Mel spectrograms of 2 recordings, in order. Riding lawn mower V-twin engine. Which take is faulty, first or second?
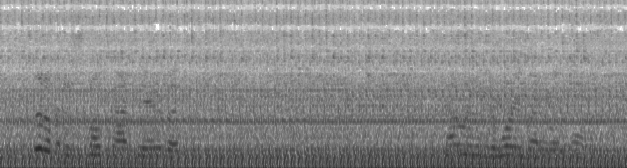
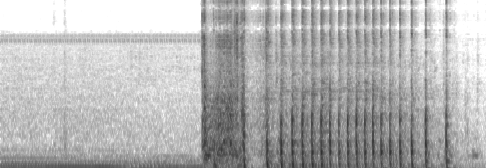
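second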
